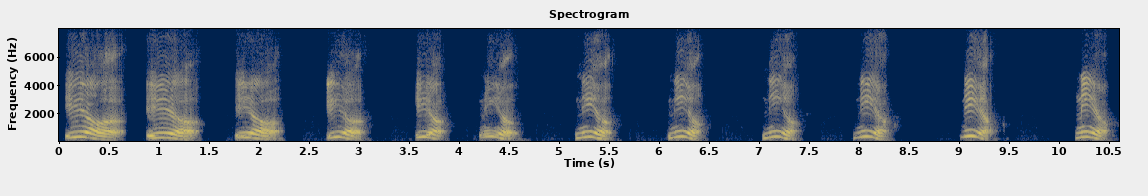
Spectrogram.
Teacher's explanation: The lips are unrounded in the beginning and neutral in the end. · The glide begins from the centralized front just above half closed position and moves towards A.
